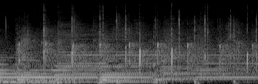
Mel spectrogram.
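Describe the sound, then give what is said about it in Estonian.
Sparse, half-hearted clapping from an audience thanking God, scattered claps rather than a full round of applause, over a steady sustained keyboard or organ chord. “Okei, see oli väga mage aplaus.”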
